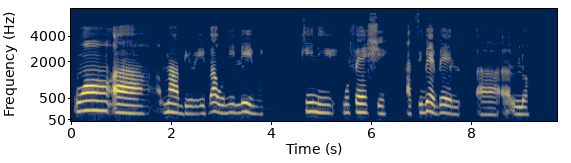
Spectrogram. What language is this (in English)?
Yoruba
